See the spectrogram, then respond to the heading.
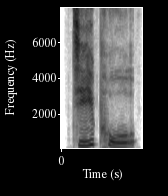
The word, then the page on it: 吉普: jí pǔ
